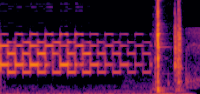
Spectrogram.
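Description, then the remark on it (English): A phone rings with a rapid warbling electronic trill for a call from a woman's mother, repeating for about a second and a half, then cuts off with two sharp clicks as the call is answered. “Eve looks at the clock and then presses answer on the phone.”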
